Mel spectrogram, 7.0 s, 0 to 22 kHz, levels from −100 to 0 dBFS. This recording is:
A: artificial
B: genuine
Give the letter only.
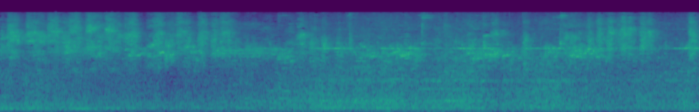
B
